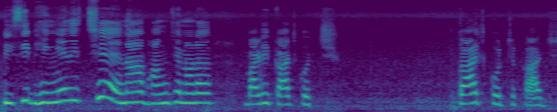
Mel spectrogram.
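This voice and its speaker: Woman, very high voice, coaxing, teasing, repetitive questions, faint background hiss. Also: a little slow, a little mellow. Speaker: vlogger. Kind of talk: casual chat with a toddler.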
